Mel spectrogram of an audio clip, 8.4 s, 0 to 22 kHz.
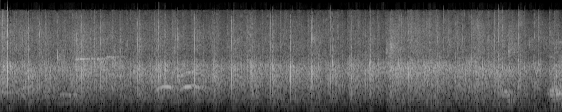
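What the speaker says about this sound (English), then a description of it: "how about one more round of applause?" An audience at the MNFF 2023 film festival opening night gives a full round of applause, dense, steady clapping that fills the whole stretch at an even loudness.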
